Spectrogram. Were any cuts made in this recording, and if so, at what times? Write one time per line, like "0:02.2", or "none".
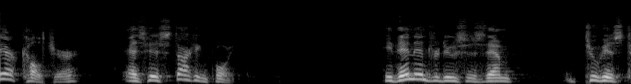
none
